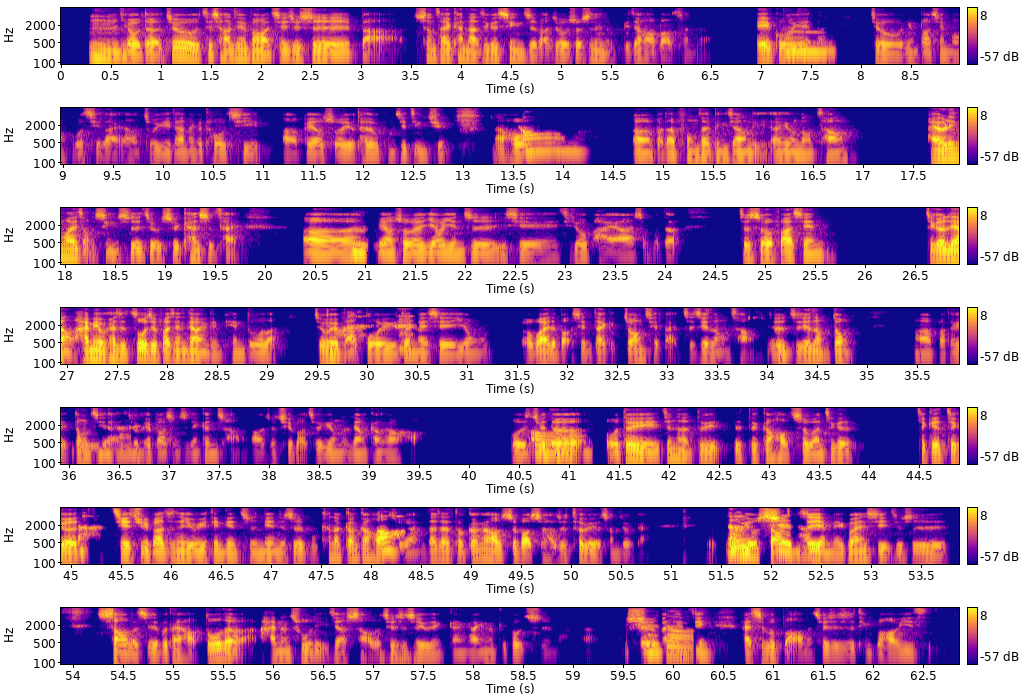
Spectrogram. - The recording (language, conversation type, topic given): Chinese, podcast, 你觉得减少食物浪费该怎么做？
- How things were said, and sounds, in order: other background noise; laughing while speaking: "对"; laugh; laugh; laugh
